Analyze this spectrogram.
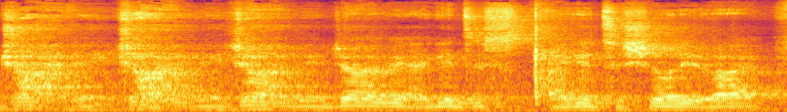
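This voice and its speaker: A man's relaxed, fairly low voice at a moderate pace, with audible room echo and noticeable background noise. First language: not English. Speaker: vlogger. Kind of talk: casual storytelling. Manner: relaxed, slangy.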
